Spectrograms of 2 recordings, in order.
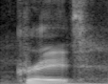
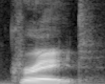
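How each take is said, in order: First: Quiet, flat deadpan great; a soft, resigned aside. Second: Said in the usual way. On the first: Real, not acted.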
